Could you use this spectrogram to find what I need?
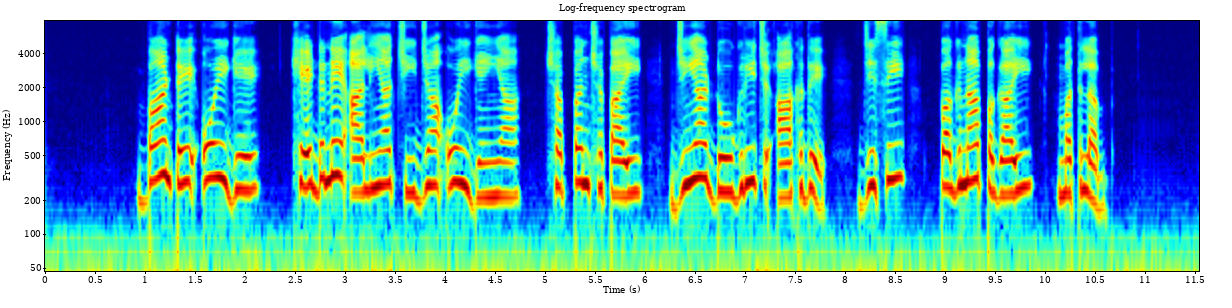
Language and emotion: Dogri, neutral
